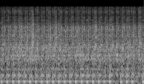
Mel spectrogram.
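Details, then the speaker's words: Single-cylinder, cold start, almost out of gas: quick, even idle around fifteen pulses a second with a tinny rattle on top; cause not identified. "um here I'll actually start it up for you guys it's uh bit cold as you can see um it's almost out of gas too but I think it'll start I'm not really sure what that rattle is"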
